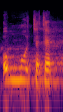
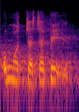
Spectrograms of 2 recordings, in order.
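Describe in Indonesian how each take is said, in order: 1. Nama itu berakhir dengan bunyi p biasa. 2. Nama itu berakhir dengan vokal i yang ditambahkan. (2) "Tidak perlu ummu cecepi"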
